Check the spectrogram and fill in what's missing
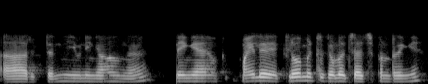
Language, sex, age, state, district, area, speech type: Tamil, male, 30-45, Tamil Nadu, Erode, rural, conversation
